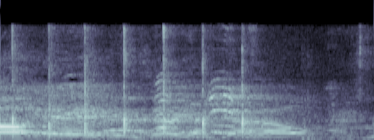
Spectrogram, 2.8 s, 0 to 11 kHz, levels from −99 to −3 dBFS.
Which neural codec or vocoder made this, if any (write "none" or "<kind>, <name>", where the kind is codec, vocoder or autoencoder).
none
